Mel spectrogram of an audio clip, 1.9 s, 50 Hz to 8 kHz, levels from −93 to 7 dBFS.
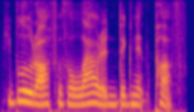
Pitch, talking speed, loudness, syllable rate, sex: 205 Hz, 280 wpm, -17 LUFS, 6.2 syllables/s, female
